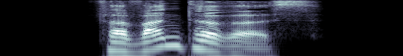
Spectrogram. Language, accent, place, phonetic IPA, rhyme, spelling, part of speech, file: German, Germany, Berlin, [fɛɐ̯ˈvantəʁəs], -antəʁəs, verwandteres, adjective, De-verwandteres.ogg
- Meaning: strong/mixed nominative/accusative neuter singular comparative degree of verwandt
